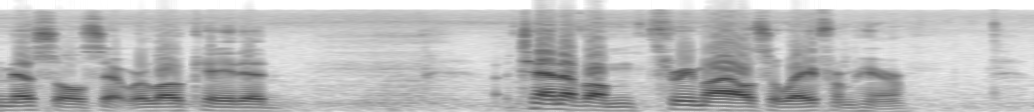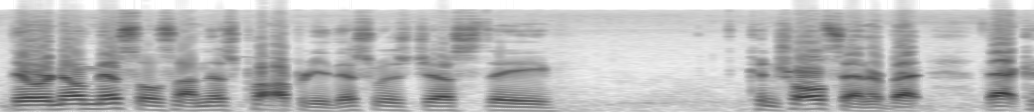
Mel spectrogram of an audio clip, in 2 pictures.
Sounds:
Speech

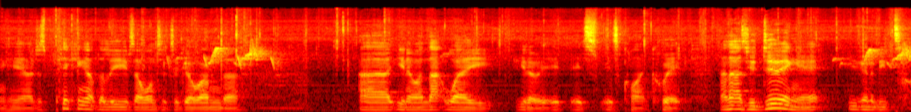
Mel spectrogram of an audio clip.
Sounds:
Speech

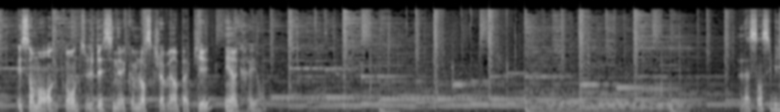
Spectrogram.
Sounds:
Music, Speech

